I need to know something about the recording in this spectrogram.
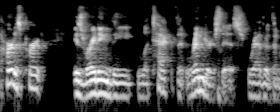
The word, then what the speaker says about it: LaTeX: looks like it's spelled latex uh but it's pronounced latex my hope is that the hardest part about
